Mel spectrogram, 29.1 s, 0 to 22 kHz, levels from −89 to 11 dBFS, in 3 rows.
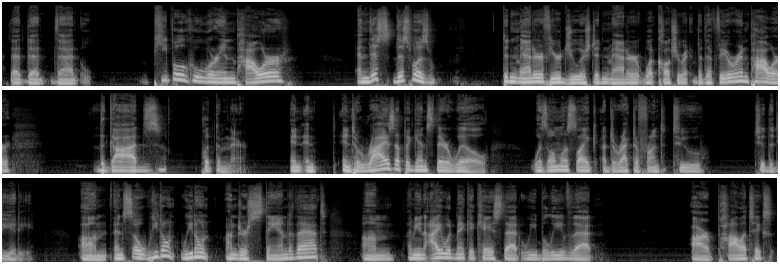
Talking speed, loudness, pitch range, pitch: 155 wpm, -24 LUFS, 110-140 Hz, 120 Hz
